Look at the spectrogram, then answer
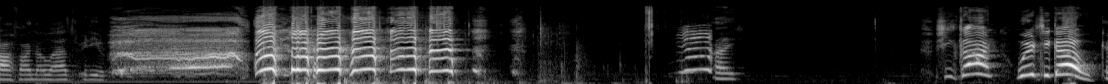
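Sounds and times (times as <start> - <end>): breathy drawn-out cry: 1.1 - 3.3
girl shrieking laughter: 1.1 - 5.0.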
